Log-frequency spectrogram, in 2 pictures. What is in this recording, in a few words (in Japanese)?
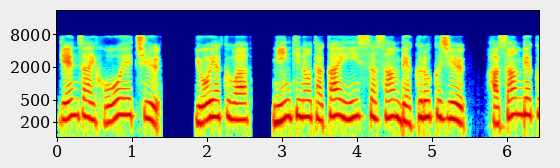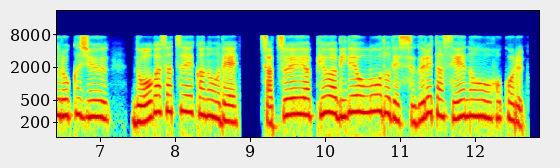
AIボイス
